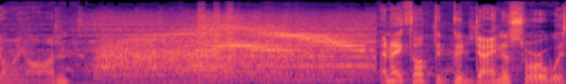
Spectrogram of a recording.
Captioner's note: dinosaur screeching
